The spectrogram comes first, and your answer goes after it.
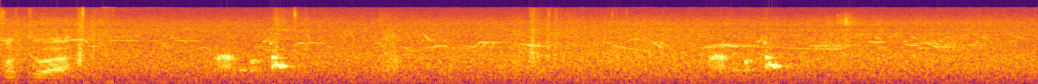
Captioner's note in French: pépiement de Blackfeather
